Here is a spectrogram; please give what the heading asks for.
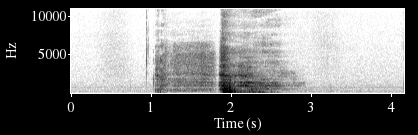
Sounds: Sigh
